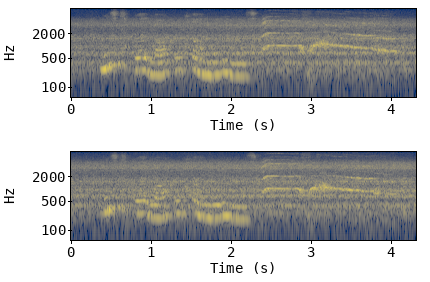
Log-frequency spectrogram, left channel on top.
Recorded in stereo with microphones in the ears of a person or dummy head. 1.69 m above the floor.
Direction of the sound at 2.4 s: Centre (ahead or behind).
